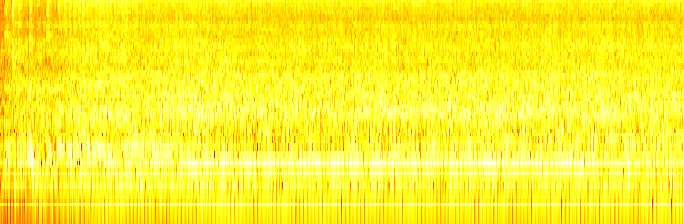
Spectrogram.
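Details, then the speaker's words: Neglected small single-cylinder lawnmower rescued from the trash runs loud and uneven with a stumbling firing rhythm, smoking heavily. There is oil residue in the exhaust and the oil is milky. Rough running, likely from the mower's poor condition. "due to the poor state of this mower, you saw I did fire it up, and it was smoking quite a bit."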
